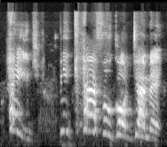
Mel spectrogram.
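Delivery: high-pitched imitation of an exasperated Nana; mock grandmotherly telling-off; Nana's scolding accent. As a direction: scold like your hard-to-understand Nana. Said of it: "you can't understand her".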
